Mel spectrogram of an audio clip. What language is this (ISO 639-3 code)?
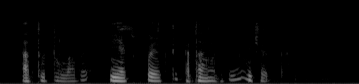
sat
